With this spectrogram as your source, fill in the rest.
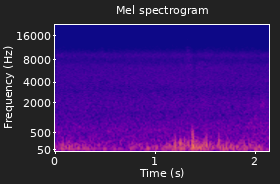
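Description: Strong wind blows through a rose garden, buffeting the microphone with a steady low rumble and rustling hiss that swells slightly midway.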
